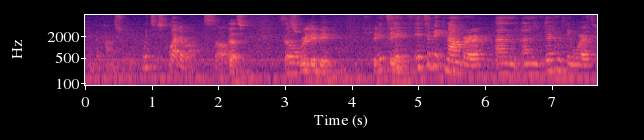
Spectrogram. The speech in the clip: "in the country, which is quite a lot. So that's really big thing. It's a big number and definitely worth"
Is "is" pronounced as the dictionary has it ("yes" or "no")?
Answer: no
